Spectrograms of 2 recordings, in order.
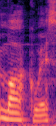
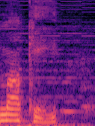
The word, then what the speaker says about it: marquis: called the marquis and they pronounce it marquess instead of marquee and i didn't realize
